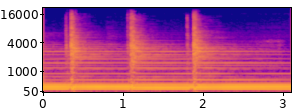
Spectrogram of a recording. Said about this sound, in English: I'll mute the high E string by putting my finger against that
